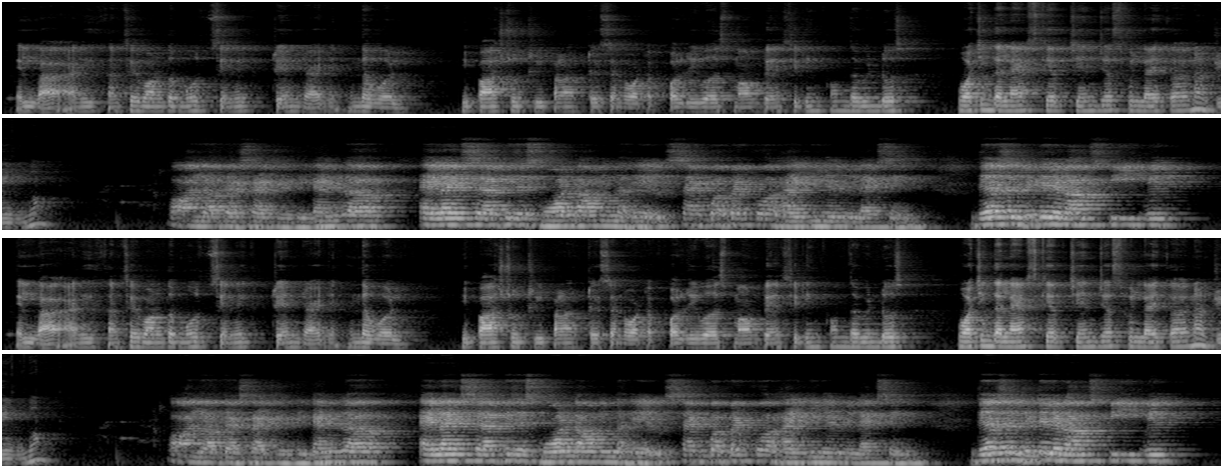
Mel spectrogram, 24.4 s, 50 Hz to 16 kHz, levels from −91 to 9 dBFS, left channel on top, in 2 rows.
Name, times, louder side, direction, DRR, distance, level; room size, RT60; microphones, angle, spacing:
voice 1, 0.1-4.0 4.6-9.0 9.6-12.6, right 3 dB, 20° right, 8 dB, 0.4 m, -32 dB
voice 2, 13.8-16.0 16.3-21.4 21.9-23.8, equal, 85° right, -4 dB, 1.4 m, -30 dB
5.2 x 3.4 x 5.4 m, 0.71 s
head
